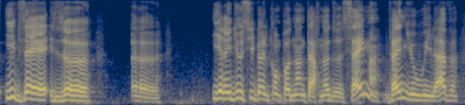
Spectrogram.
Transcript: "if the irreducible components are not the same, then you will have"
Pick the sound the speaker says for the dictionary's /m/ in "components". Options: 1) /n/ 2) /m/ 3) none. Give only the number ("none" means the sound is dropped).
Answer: 3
